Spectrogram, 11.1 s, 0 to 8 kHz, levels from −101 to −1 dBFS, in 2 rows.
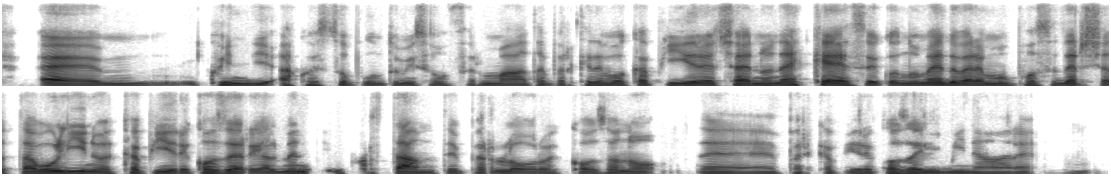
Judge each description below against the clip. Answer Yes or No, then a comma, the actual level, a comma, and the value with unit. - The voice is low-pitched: Yes, low, 125 Hz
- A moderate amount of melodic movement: Yes, average, 3.0 semitones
